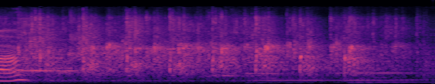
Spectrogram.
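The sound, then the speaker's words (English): A crowd claps in a steady, dense round of applause lasting a few seconds, with a soft sustained keyboard tone held underneath. “And I just want to give a round of applause for anyone who was their first time or who did it again.”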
